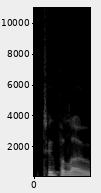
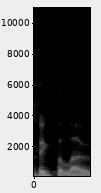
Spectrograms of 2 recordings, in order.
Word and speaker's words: Tupelo: We are joined live from Tupelo, Mississippi. You got to say it like that. Tupelo? Tupelo, Mississippi.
